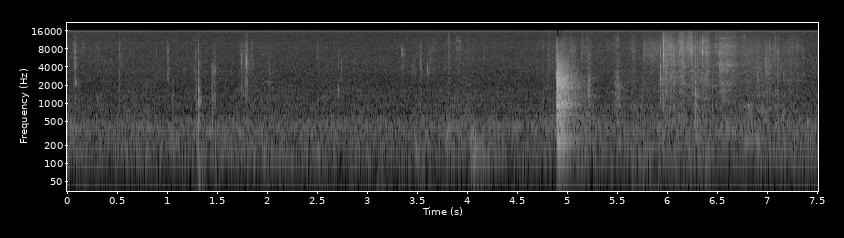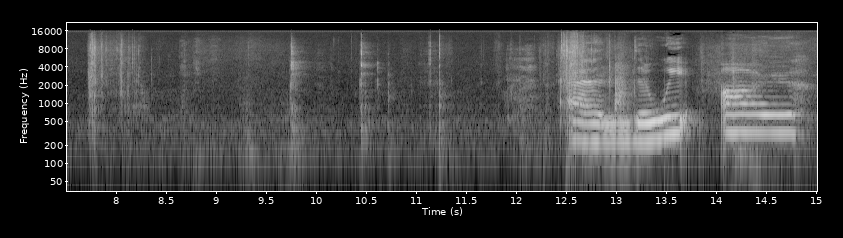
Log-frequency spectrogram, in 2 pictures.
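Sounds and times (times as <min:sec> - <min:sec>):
plastic packaging crinkling: 0:05.8 - 0:08.5, 0:12.2 - 0:13.2.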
